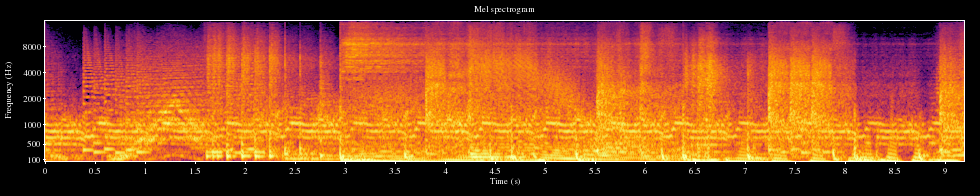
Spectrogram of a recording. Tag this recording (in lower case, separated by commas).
music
